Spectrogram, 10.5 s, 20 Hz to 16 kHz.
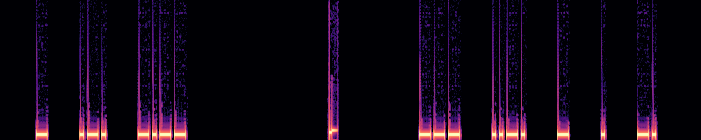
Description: Morse code, heard as a keyed tone, about 22 wpm, spaced as for 13 wpm, 700 Hz. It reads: TRY OFTEN
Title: 3x Character Spacing - Top 300 Words - 22wpm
